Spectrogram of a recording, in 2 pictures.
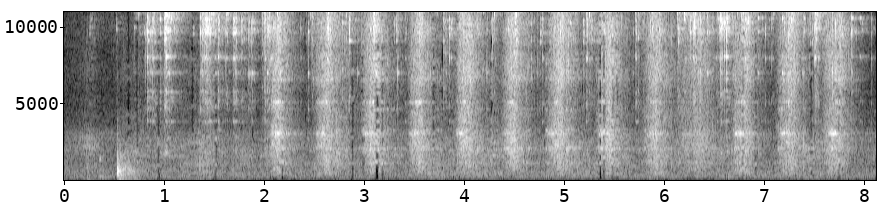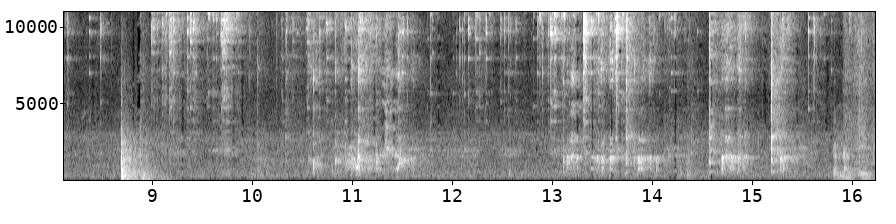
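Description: A spoon scrapes and clinks steadily against a metal pan while sabudana mixture is stirred and masala is added bit by bit, with a short pause before the rhythmic stirring resumes, close and busy.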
